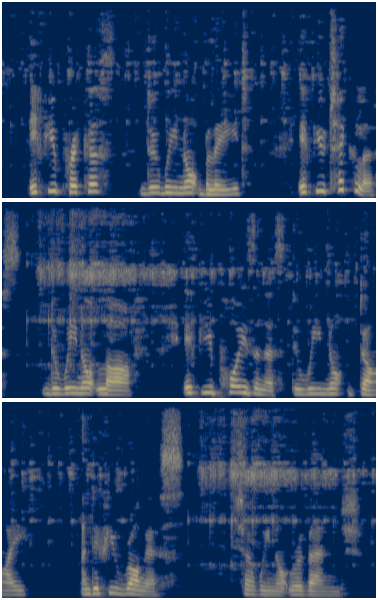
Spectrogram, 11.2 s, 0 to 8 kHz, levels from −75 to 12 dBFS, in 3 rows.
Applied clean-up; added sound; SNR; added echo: classical method Wiener filter.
